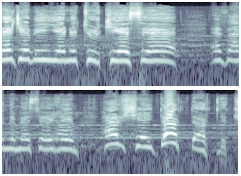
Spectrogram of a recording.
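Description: A woman's high voice at a very slow pace, with ordinary pitch variation and music playing in the background. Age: old. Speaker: pensioner, widow. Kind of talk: street interview answer. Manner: outspoken, bold.

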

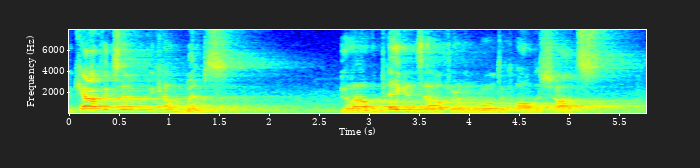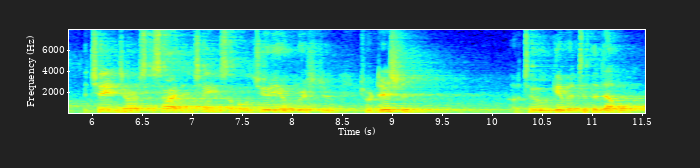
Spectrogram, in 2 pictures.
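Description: Monotone, flat delivery at a moderate pace with long, frequent pauses, strong room echo and light background noise. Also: man, fairly high pitch for a man. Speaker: priest giving homily. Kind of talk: homily urging the congregation to act. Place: church. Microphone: podium.

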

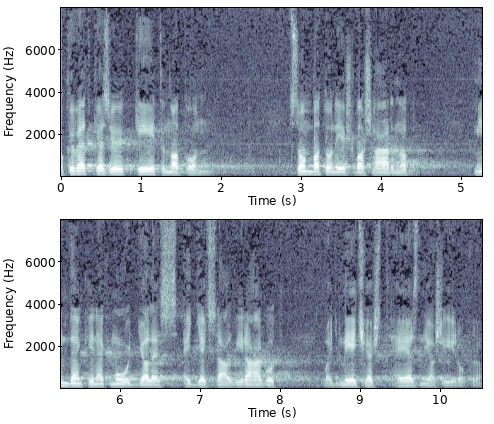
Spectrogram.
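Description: Very slowly, with long, frequent pauses, a man speaks in a fairly low voice with a solemn tone and lively intonation. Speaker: funeral broadcast announcer. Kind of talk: solemn live funeral broadcast, formal announcement read aloud. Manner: formal, slow, measured and solemn, with grave dignified delivery.

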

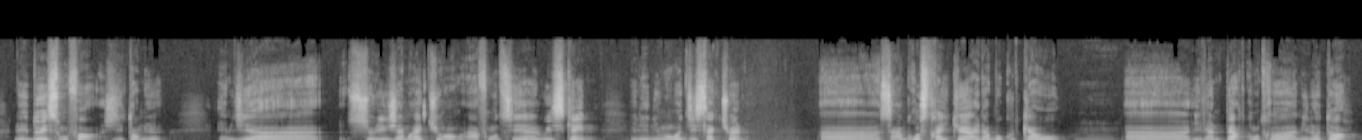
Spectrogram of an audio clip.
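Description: A man speaks in a very deep, low pitch with a dark, mellow tone and fairly even intonation. He goes at a fairly slow pace with long, frequent pauses against a quiet background. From France and England (Paris region, lived in England 6 to 14); France. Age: 40s. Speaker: former MMA fighter, co-host; co-host. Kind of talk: casual chat. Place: home room. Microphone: lapel.

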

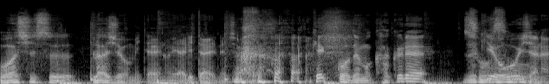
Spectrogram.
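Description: Music plays in the background as a man talks at a fairly quick pace, with very wide pitch swings. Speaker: radio host. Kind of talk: radio talk show. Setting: studio. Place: studio.

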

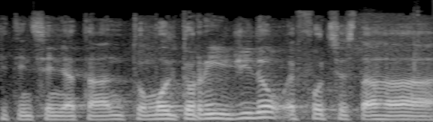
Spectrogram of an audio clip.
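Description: Here a man talks with fairly even intonation. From Germany, German mother and Sardinian father. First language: German (speaking Italian). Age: 30s. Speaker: jockey and horse trainer. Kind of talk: interview. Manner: hesitant, with repetitions.

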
